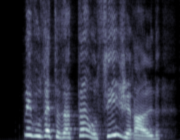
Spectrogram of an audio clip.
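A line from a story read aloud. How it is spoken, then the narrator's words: Terrified exclamation. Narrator (French): s'écria Lady Isabelle avec terreur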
